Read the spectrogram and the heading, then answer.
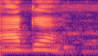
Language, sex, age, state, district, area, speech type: Hindi, female, 45-60, Uttar Pradesh, Pratapgarh, rural, read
